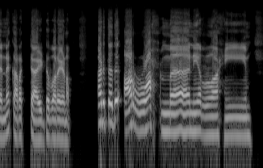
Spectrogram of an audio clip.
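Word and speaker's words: الرَّحْمٰنِ: അടുത്തത് അർ റഹ്മാനിർ റഹീം. അർ റഹ്മാനി എന്നുള്ളത് പല ആളുകളും റഹ്മാനു എന്ന് പ്രൊനൗൺസ് ചെയ്യാറുണ്ട്. അഥവാ റഹ്മാനി എന്നുള്ളതിന് പകരം റഹ്മാനു എന്ന് ഉച്ചരിക്കാറുണ്ട്. അതും തീർത്തും തെറ്റാണ്.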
